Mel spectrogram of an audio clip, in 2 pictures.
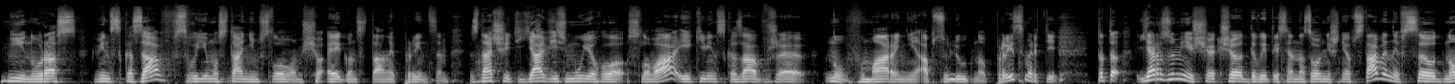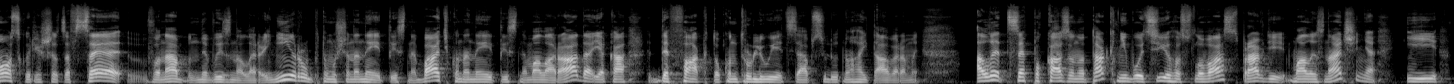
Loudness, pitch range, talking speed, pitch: -20 LUFS, 115-135 Hz, 155 wpm, 125 Hz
